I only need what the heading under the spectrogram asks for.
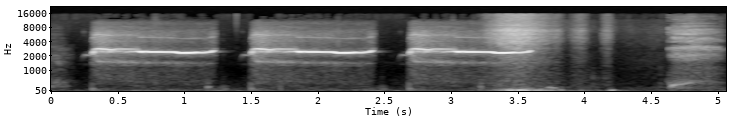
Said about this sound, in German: dessen kleiner, zarter, luftiger Pfiff ist schon so süß.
